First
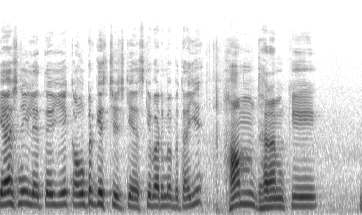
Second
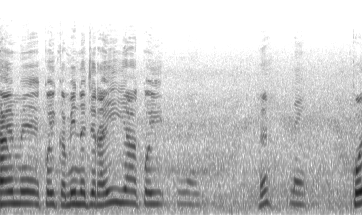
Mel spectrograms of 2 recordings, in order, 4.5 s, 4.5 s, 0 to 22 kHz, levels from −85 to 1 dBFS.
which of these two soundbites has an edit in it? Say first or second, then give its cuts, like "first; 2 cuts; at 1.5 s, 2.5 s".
first; 1 cut; at 2.7 s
